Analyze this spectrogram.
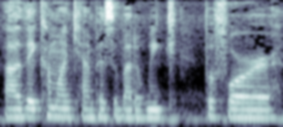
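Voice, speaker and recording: A woman with a very deep, low voice speaks at a moderate pace over noticeable background noise. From Bahamas. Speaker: university student. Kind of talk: casual conversation. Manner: animated, filler-heavy.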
